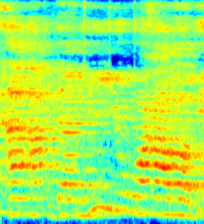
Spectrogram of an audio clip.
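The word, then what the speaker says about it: أعجمي وعربي: Dia nggak boleh mantul a. Kalau mantul salah.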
